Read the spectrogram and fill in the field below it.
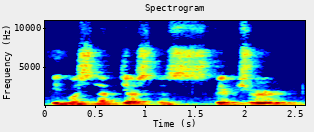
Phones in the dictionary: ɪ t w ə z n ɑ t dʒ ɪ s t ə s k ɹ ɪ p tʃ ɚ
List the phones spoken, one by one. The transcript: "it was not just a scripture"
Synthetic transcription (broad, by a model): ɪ t w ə s n ɑ t dʒ ɪ s t ə s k ɹ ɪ p tʃ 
